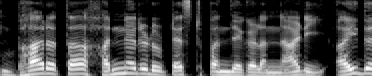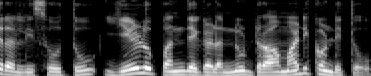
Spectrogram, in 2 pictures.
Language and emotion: Kannada, neutral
